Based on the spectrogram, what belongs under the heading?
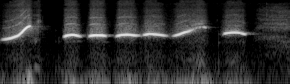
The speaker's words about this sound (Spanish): Cuando paso por tu casa y te chiflo.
